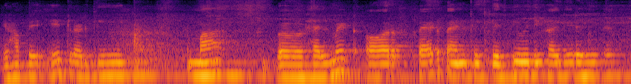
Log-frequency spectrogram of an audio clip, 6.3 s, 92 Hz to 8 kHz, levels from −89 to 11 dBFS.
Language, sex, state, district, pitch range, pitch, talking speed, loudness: Hindi, male, Gujarat, Valsad, 140-145 Hz, 145 Hz, 160 wpm, -14 LUFS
